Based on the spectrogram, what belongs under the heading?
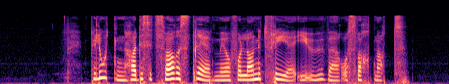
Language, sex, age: Norwegian, female, 37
